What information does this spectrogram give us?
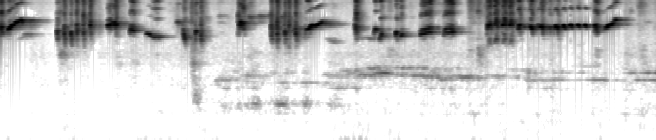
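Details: Lively, continuous singing by a captive olive-backed sunbird used as a prompt for other birds: rapid high chirps, buzzy bursts and thin sustained whistles, nearly without pause over eight seconds.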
